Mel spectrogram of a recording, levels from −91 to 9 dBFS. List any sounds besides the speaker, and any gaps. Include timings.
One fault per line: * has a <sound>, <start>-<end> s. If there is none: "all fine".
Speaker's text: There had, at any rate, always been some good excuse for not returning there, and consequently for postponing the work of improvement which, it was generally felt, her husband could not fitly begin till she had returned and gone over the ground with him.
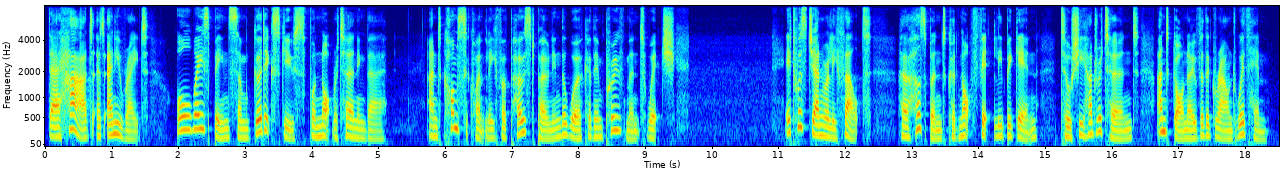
all fine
